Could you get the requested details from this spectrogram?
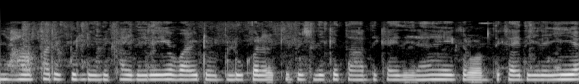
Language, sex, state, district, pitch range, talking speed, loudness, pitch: Hindi, female, Bihar, Darbhanga, 215-225 Hz, 270 wpm, -15 LUFS, 220 Hz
